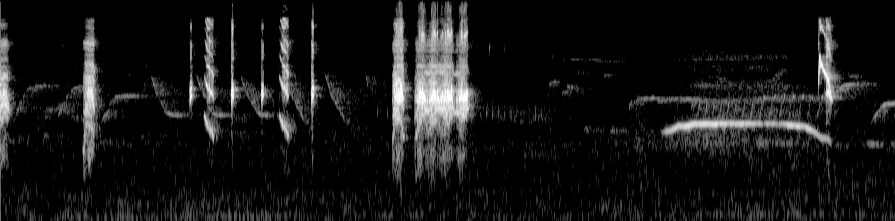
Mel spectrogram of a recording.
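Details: Orange-headed thrush singing variations to stimulate lazy birds: a few sharp upward-flicked chips, a dense harsh buzzy burst, then a long level whistle that rises slightly before ending.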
